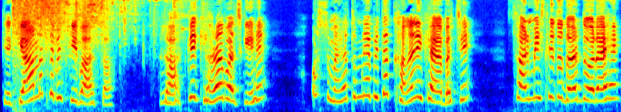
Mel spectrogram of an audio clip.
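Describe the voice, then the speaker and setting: A woman voicing a caring, protective older brother in an animated family story, firm and scolding yet affectionate. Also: extremely high pitch, fairly quick, full character voice. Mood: stern. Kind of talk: animated cartoon voice acting.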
